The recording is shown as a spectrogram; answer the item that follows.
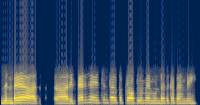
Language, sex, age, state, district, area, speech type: Telugu, female, 30-45, Andhra Pradesh, Palnadu, rural, conversation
